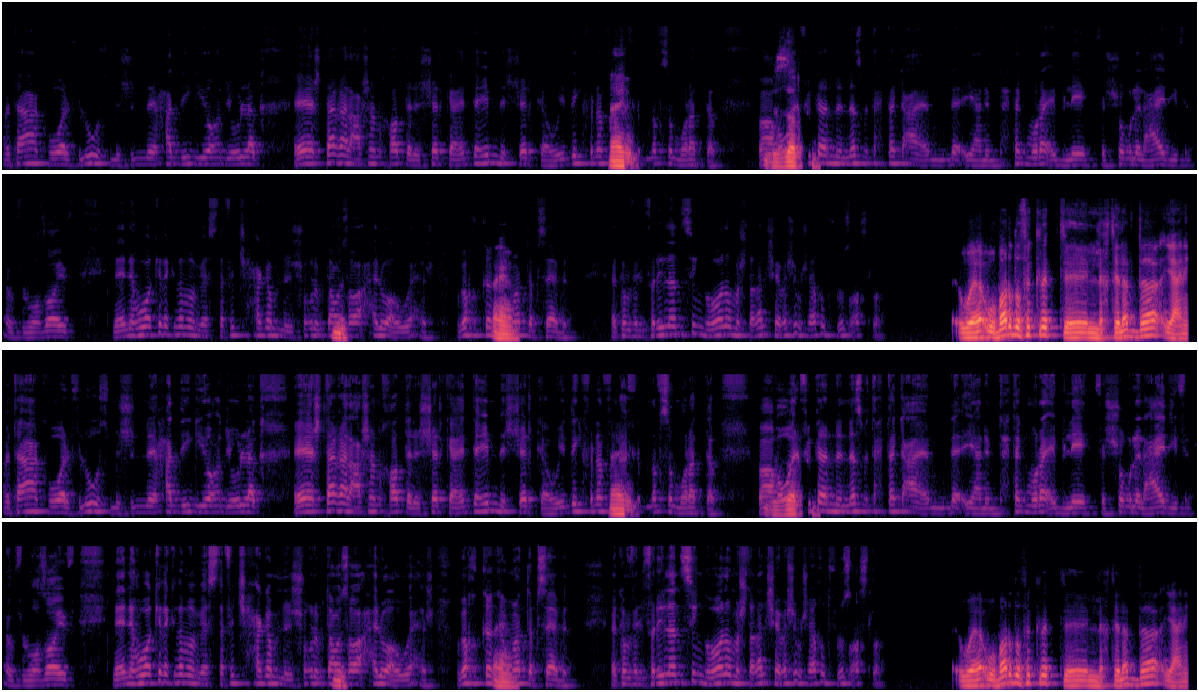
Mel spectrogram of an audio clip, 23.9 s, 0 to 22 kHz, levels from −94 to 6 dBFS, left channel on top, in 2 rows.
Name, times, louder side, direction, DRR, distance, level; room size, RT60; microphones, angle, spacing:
voice 1, 0.0-20.8, right 4 dB, 80° right, 1.5 m, -51 dB
voice 2, 7.6-8.0 15.3-15.4 16.9-17.1 21.5-23.8, left 7 dB, 65° left, 0.3 m, -27 dB
head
